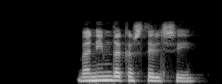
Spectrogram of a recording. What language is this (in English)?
Catalan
